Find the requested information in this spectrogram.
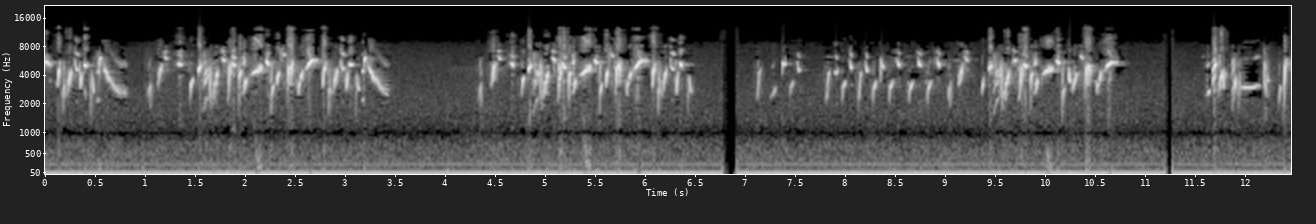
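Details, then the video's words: Algerian European goldfinch's 'khaloui' wild-style song, without errors: long, rich sequences of fast high twitters and downslurred notes in several phrases with short pauses, a faint steady hum underneath. "لغة الحسون الجزائري الخلوي بدون اخطاء Chant Chardonneret Algerie"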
